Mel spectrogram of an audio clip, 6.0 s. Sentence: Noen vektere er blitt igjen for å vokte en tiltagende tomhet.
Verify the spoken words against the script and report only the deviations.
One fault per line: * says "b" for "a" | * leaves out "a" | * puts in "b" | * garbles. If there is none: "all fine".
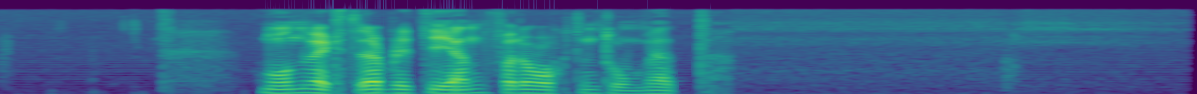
* leaves out "tiltagende"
